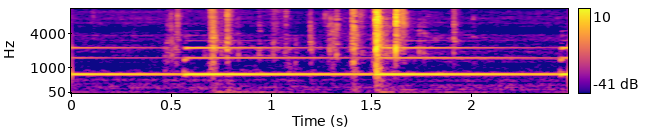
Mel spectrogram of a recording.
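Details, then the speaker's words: 1995 Mustang Cobra SN95 with 331 stroker, after sitting, fuel pump reinstalled in tank: steady high-pitched hum from the rear rising in short steps with each key cycle; fuel pump priming normally. "Hear it nice and loud right back there. Cycle the key about five to 10 times. Hear the pitch change."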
